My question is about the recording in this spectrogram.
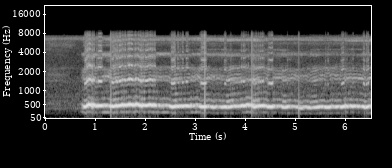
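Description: A man's voice begins about a second in and holds one long, high, slightly wavering note, like a chant. Faint sharp clicks come now and then.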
